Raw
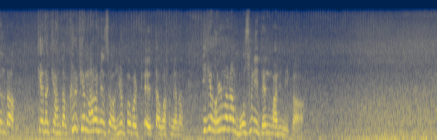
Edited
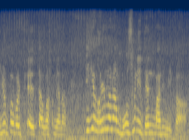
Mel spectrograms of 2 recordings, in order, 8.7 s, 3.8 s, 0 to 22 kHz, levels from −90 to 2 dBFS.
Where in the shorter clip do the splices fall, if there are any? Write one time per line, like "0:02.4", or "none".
none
